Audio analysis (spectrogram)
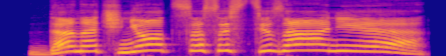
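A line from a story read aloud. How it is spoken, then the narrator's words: Shouted. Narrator (Russian): закричал эльф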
